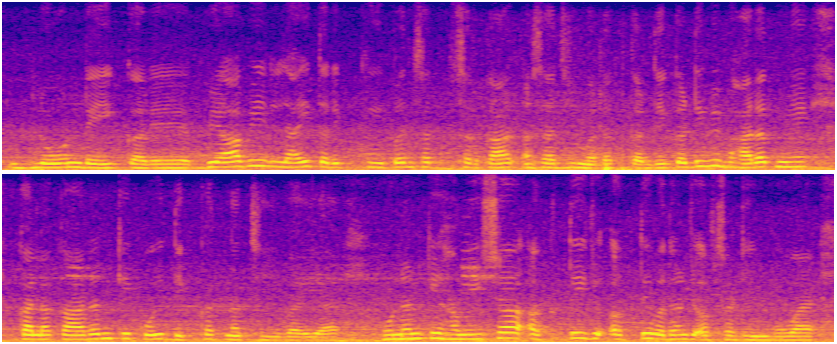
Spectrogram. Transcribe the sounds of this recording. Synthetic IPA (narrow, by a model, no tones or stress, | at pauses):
loːnɖeːkkːɐɾẽbjabʱilaːit̪ɐɾikkipənsɐ | sɐɾkaːɾɐsaːd͡ʒimɐd̪əd̪kɐɾd̪iekɐɖʱibʱibʱaːɾət̪mẽ | kɐlaːkaːɾənkekoːid̪ɪkːət̪nɐt̪ʰːiʋɐiaɛ | ɦʊnənkeɦɐmeːʃaʔɐkt̪ed͡ʒoʔɐkt̪eʋɐd̪ʱənd͡ʒoɐpsəʈĩːmɦuaɦɛː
